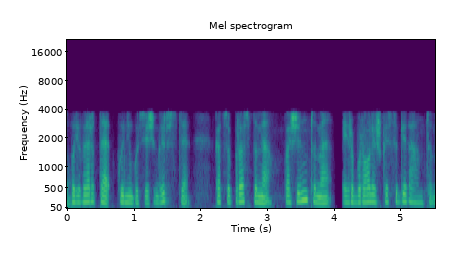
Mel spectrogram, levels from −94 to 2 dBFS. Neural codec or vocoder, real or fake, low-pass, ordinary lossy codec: codec, 16 kHz in and 24 kHz out, 0.8 kbps, FocalCodec, streaming, 65536 codes; fake; 3.6 kHz; Opus, 24 kbps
